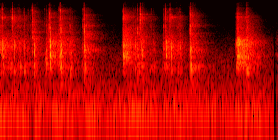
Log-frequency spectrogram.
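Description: Fingers type on a computer keyboard while writing Python code in an IDE, producing quick clusters of close, crisp key clicks with brief pauses between bursts, and no voices.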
